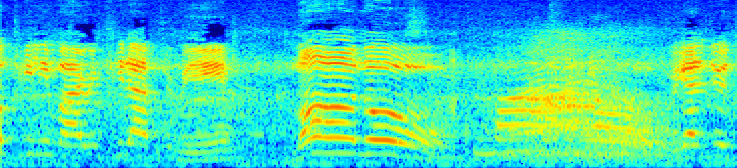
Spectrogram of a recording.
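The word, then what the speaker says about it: manō: so a whole opinion by repeat after me Mago we got to do it twice make sure it sticks in there mono and that my friends is how you say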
